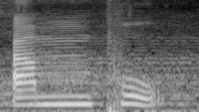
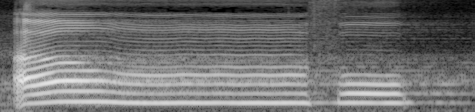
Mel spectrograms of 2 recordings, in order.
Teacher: Hukum bacaan ikhfa awsat dibacanya juga sambil didengungkan.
